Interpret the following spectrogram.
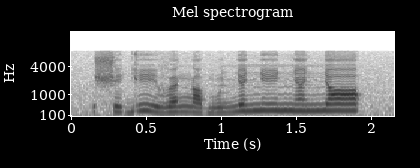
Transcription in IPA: ʃ i˨ ɡ iː˦˨ v ɛ˧ ŋ a˨ b ũ˨ ɲ ɛ˦ ɲ iː˦ ɲ ɛ̃˦ ɲ a˦

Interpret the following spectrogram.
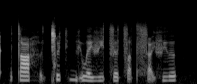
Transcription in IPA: tˤ ɛ h ə̰ ǀ y t͡s bʲ ə̰ w ɛ vʲ e t͡s ə t͡s ɛ̰ tˤ s ɛ̰ fʲ u ə̯

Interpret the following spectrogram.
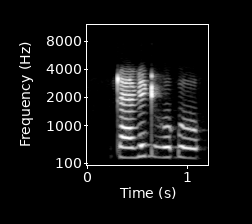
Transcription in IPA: ʈ æ ɳ i ɖʱ o ɠ o

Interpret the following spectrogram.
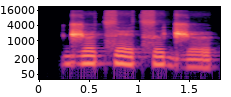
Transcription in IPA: d͡ʒ œ˦ t͡s ɛ˦˨ t͡s ə˦ d͡ʒ œ˨

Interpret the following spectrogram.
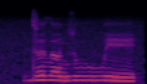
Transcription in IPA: d ə ð ʌ n z uː w e

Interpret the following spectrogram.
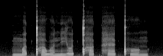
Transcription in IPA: m ɐ˨˥ t̚ pʰ ɐ˨˩ w ɵ˨ n j ɵ˨ t̚ pʰ ɐ˧ k̚ h ɛː˧ k̚ pʰ ʊ˨˩ ŋ

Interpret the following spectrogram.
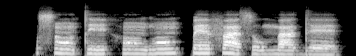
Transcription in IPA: s ɔ̃˧ t e˨ h ɔ̃˧ ɡ ɔ̃˦ k͡p ɛ˦ f a˦˨ s o˧ m a˧ d ɛ˨

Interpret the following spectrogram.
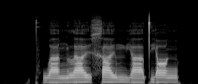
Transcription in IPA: pʰ w a˧˥ n l a˥ ɪ̯ x a˥ ɪ̯ m j ä˧˥ t̪ j ɑ˧ ŋ

